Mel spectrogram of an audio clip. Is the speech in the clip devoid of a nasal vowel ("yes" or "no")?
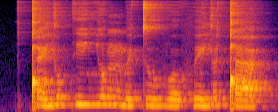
yes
